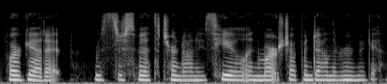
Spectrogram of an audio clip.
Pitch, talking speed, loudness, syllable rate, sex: 205 Hz, 250 wpm, -19 LUFS, 5.8 syllables/s, female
